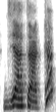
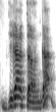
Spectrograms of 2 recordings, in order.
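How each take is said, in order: First: The last syllable begins with a k sound. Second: The last syllable begins with an ng sound. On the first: "with a ka or a nga" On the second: "with a ka or a nga"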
